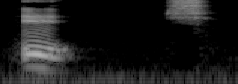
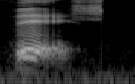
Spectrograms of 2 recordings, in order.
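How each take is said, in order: First: "f-ish" broken into f, short i, sh; sounded out. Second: Said in the usual way. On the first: Shown as a demonstration. Teacher showing class the letter sounds, sounded out. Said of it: "When we hear". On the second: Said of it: "all together".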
